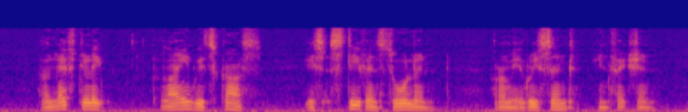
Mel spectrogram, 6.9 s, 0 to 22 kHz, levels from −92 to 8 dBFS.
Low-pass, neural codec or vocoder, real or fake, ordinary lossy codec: none; codec, 16 kHz, 16 kbps, FunCodec, trained on Chinese and English, 50 frames a second; fake; none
